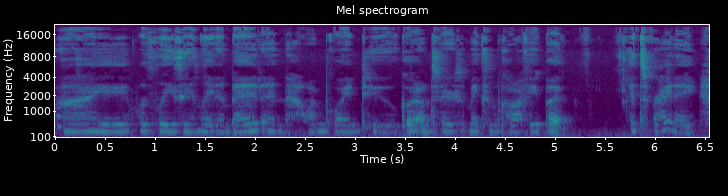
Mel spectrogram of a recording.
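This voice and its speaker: A woman's fairly high voice at a moderate pace, with audible room echo and noticeable background noise. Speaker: teacher and vlogger. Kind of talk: casual vlog narration. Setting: outdoors by car; at home. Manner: whispering.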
